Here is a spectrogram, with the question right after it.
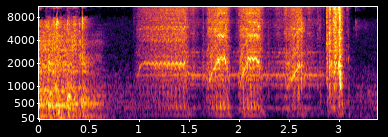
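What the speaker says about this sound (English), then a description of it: "I'll sew the 1/4 inch seam down this way" A sewing machine stitches a quarter-inch quilt seam in short, close bursts of whirring needle action, separated by brief pauses and a few small handling clicks.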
